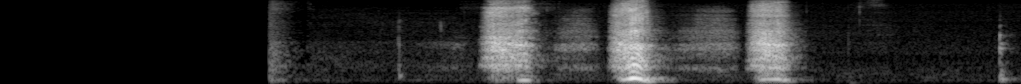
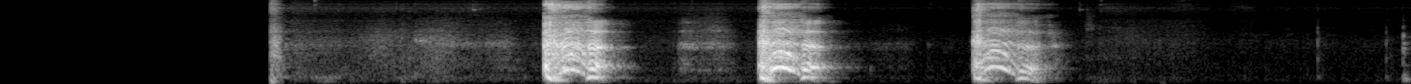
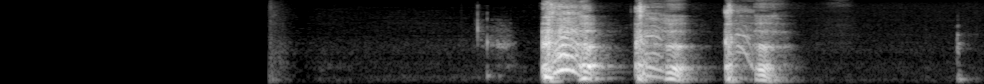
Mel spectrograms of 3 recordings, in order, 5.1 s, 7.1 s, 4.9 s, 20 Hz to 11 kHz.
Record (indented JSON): {
  "exhalation_length": "5.1 s",
  "exhalation_amplitude": 21739,
  "exhalation_signal_mean_std_ratio": 0.25,
  "three_cough_length": "7.1 s",
  "three_cough_amplitude": 30896,
  "three_cough_signal_mean_std_ratio": 0.28,
  "cough_length": "4.9 s",
  "cough_amplitude": 27609,
  "cough_signal_mean_std_ratio": 0.28,
  "survey_phase": "beta (2021-08-13 to 2022-03-07)",
  "age": "65+",
  "gender": "Female",
  "wearing_mask": "No",
  "symptom_none": true,
  "smoker_status": "Never smoked",
  "respiratory_condition_asthma": false,
  "respiratory_condition_other": false,
  "recruitment_source": "REACT",
  "submission_delay": "4 days",
  "covid_test_result": "Negative",
  "covid_test_method": "RT-qPCR",
  "influenza_a_test_result": "Negative",
  "influenza_b_test_result": "Negative"
}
